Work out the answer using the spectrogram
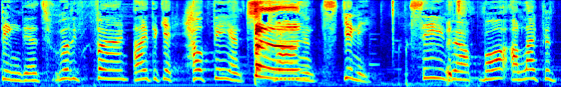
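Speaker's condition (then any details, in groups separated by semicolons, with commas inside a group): Down syndrome; tongue seemingly stuck or frozen while speaking, difficulty moving tongue, 140 misheard as 101 or 130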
